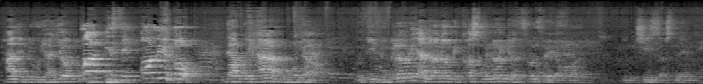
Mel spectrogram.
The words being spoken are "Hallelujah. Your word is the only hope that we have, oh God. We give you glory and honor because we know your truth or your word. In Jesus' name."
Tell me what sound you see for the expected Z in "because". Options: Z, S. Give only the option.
S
